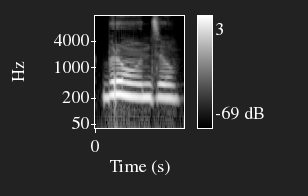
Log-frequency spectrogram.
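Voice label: "brunzu", female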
